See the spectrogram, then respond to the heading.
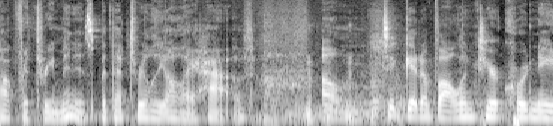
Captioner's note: laughter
